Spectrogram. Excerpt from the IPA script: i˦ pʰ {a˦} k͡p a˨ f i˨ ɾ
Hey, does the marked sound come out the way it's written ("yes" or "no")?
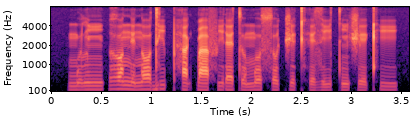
no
